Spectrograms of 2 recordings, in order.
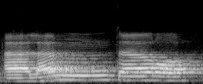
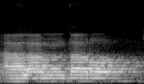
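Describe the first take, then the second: First: The intonation varies across the first word. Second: The intonation stays flat across the first word. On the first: It asks whether you have not seen. The speaker calls it right. "Membacanya itu sedikit kita bedakan intonasinya" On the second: It can be heard as a word meaning pain. The speaker calls it wrong. "Kalau kita baca datar saja"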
